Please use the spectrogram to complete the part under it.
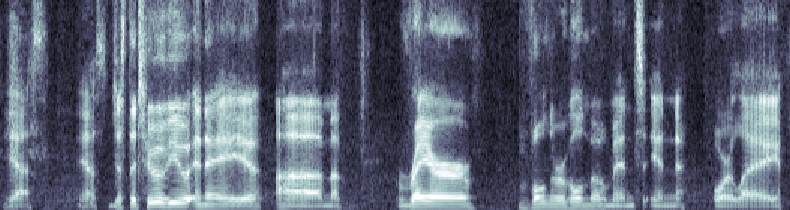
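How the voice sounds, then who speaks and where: A man's voice: medium pitch, takes it slowly, clear, resonant tone. A man acting as game master, improvising narration for a tabletop roleplaying game with the players.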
